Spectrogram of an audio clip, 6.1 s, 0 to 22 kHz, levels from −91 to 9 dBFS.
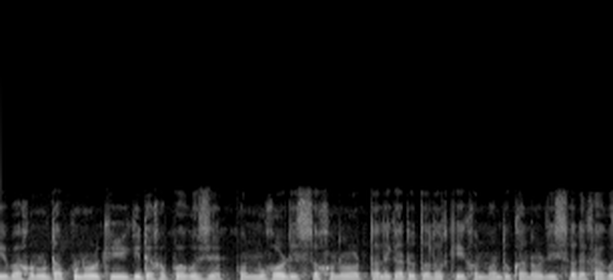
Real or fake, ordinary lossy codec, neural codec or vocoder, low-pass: real; none; none; 7.2 kHz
